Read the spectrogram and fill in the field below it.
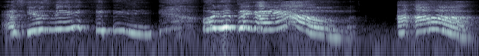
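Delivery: high, loud offended "excuse me"; shrill-high outraged comeback; indignant disbelief. Retold or imitated. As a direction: scoff at the nerve of her. Her indignant reaction to senior.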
